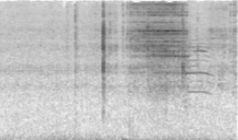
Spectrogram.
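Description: Sailboat rigging line being hauled through a block at the mast as the topping lift goes up: a couple of sharp clicks, then a short rasping run of rope through the pulley about a second and a half in, over a low wind rumble.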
